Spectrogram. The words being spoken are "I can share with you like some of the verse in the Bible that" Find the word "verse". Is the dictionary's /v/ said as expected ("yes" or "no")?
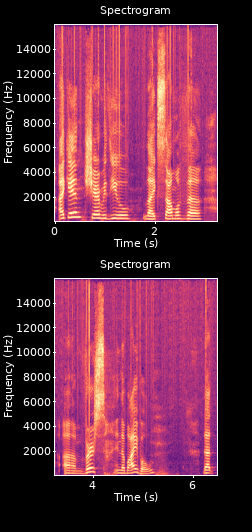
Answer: yes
